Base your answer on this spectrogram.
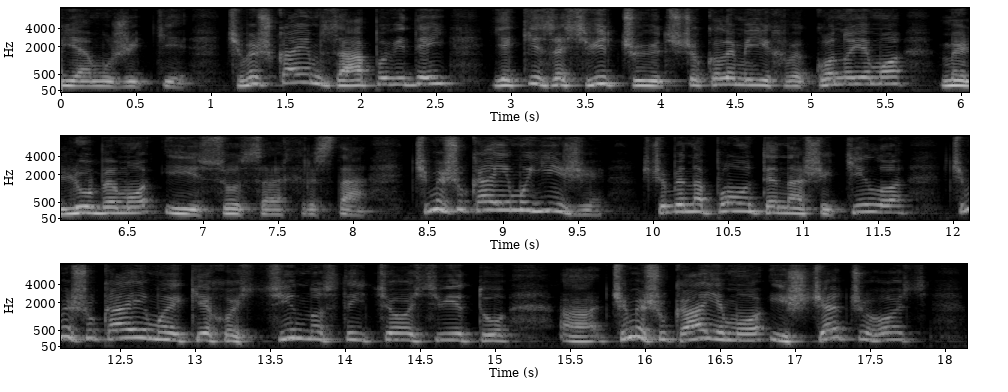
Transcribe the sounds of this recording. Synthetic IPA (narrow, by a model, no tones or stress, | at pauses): jɛmuʒɪtʲːi | t͡ʃɪmɪʃʊ̥kɑjemzɑpɔʋʲid̪ɛj | jɐkʲizɐsʲʋʲit͡ʃʊjʊt̪ʲʃt͡ʃɔkɔlˠɪmɪjixʋɪkɔnʊjemɔ | mɪlʲubɪmɔiːsusɐxɾɪst̪ɑ̰ | t͡ʃɪmɪʃʊkɑjemɔjiʒi | ʃt͡ʃɔbɪnɐpɔwnɪt̪ɪnɑʃɛtʲilˠɔ | t͡ʃɪmɪʃʊkɑjemɔjɐkɪxɔsʲt͡sʲinːɔst̪ɪjt͡sʲɔɦɔsʲʋʲit̪ʊ | t͡ʃɪmɪʃʊkɑjemɔʔiʃt͡ʃɛt͡ʃɔɦɔsʲ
